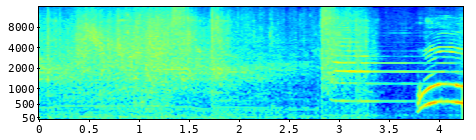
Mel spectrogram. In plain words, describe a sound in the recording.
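Tyres kick up gravel and dust.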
